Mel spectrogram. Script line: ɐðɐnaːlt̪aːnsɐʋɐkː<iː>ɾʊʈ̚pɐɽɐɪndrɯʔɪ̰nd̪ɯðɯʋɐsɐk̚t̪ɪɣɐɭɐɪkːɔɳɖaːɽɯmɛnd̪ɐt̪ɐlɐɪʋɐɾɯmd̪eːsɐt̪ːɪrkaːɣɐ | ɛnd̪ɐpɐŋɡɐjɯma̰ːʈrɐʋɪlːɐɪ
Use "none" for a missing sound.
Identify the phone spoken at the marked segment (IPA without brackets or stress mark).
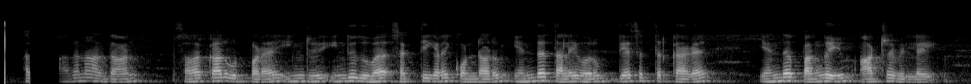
aː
